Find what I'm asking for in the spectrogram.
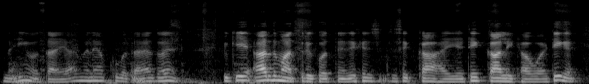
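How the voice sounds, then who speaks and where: A man's voice: fairly high pitch, quick pace, fairly bright tone, slight background noise. Male teacher explaining grammar quiz questions. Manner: explanatory, repeats checks like "samajh rahe hain aap". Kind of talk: lecture solving quiz questions.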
